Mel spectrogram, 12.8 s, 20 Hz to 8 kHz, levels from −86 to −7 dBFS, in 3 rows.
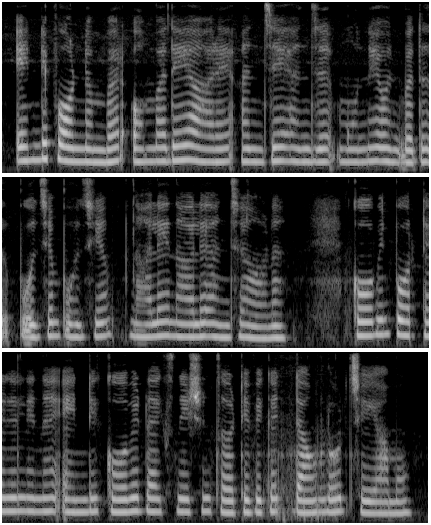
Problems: background sounds at intervals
